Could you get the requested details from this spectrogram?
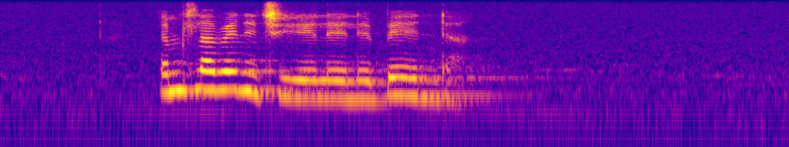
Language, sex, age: Swati, female, 21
